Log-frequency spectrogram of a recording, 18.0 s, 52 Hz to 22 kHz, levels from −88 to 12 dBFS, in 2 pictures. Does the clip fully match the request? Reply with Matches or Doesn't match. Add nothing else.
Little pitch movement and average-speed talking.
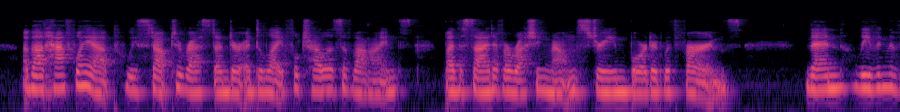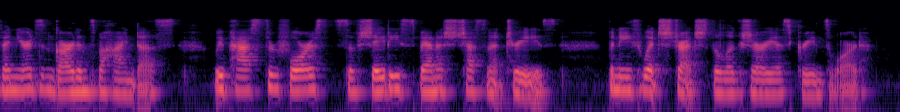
Matches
